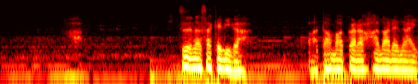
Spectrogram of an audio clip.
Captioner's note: sigh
